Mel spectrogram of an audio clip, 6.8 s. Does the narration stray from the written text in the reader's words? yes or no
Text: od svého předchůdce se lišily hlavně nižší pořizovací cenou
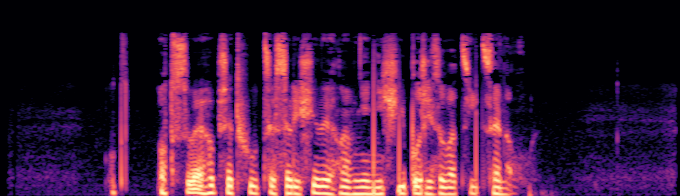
no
